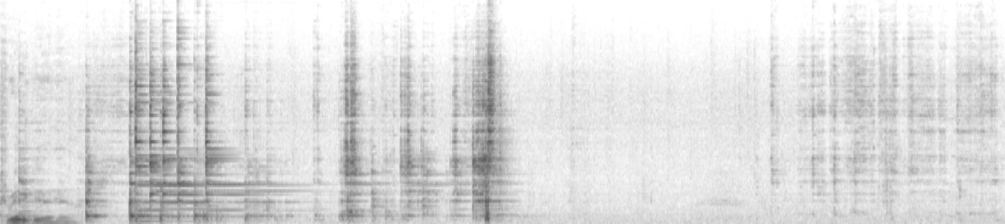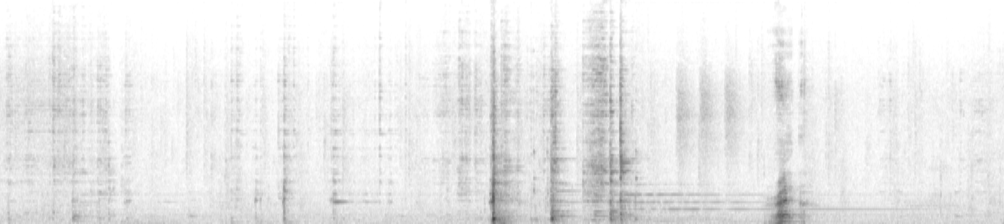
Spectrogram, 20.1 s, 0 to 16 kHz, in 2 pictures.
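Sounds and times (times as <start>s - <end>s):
metal parts clinking and rattling: 0.0s - 5.3s, 7.7s - 11.5s, 12.1s - 20.0s
sharp metal clank: 0.0s - 5.3s, 14.6s - 19.2s.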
